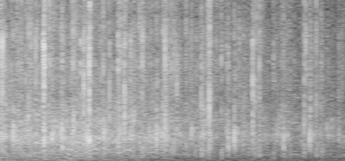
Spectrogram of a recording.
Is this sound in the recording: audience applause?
yes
